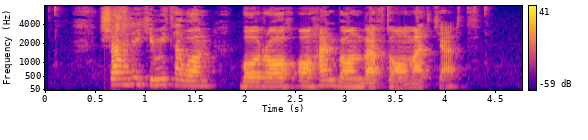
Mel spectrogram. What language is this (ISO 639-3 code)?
fas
